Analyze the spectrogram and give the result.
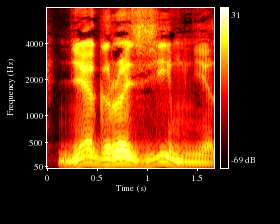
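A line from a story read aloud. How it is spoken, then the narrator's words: Growl. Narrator (Russian): зарычал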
